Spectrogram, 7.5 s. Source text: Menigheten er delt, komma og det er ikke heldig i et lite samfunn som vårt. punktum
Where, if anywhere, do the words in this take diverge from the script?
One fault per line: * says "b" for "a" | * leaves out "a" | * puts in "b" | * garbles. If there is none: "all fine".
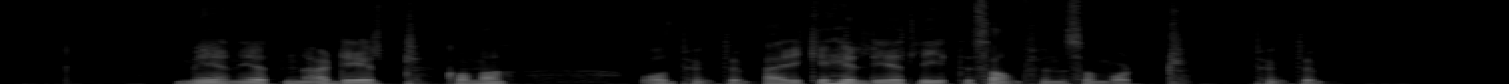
* says "punktum" for "det"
